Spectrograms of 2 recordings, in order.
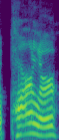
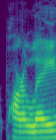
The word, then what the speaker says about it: Parler: Now, Parler, or Parlay, however you want to pronounce it, has filed a lawsuit against Amazon over the ban from the Amazon Web Service servers.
